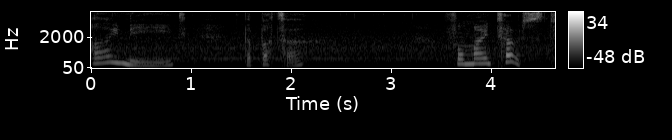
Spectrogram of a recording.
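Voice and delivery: put-on posh British accent. Trying out accents on one sentence, the speaker does a posh british accent. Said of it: "Posh British".

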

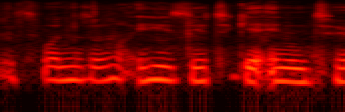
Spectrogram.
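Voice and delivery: ordinary talk, nothing marked

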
